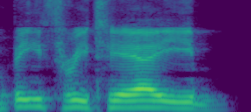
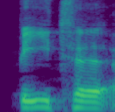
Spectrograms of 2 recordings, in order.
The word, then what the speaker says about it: B3TA: So, you know, with your B3TA, beta, however you want, how do you pronounce it? – It's beta. – It's beta. Okay, right. So I've been calling it B3TA all these years.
